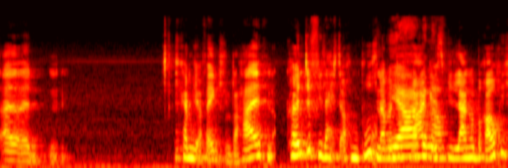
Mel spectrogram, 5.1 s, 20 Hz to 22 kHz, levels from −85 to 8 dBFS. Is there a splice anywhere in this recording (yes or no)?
yes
